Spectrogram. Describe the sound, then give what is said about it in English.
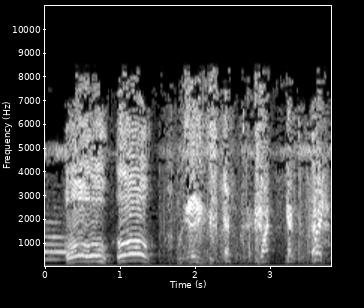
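Two short, wavering wolf howls rise and fall in pitch, each lasting about half a second, followed by a stretch of people talking. “It was a wolf.”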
